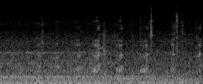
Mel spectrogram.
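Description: Car engine idling with a steady low rumble on a film soundtrack, with a few faint ticks.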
